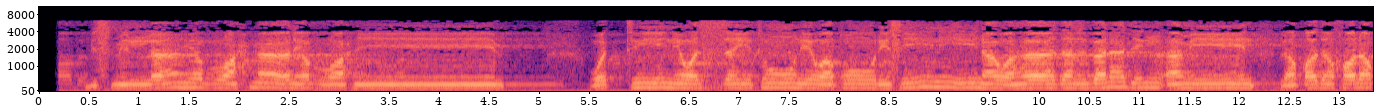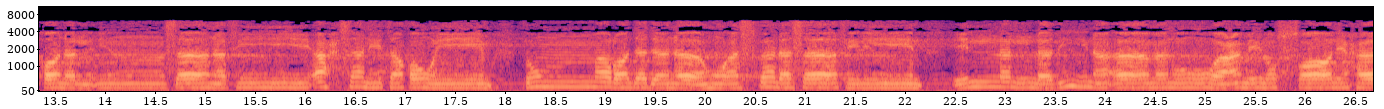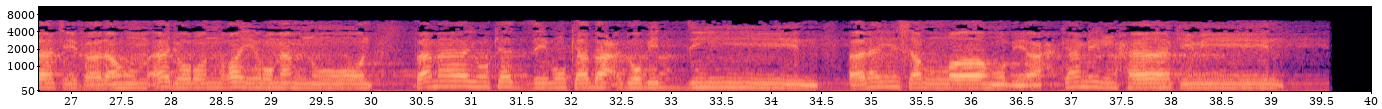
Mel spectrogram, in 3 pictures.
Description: تحميل : 95. سورة التين / القارئ عبد المحسن قاسم / القرآن الكريم / موقع يا حسين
